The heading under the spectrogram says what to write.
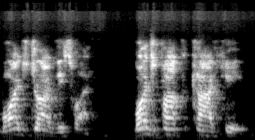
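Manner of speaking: acted grumpy, narky, moody nitpicking tone. Retelling a partner's complaints in the car: imitating a narky moody tone. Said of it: "she was just sort of narky".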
